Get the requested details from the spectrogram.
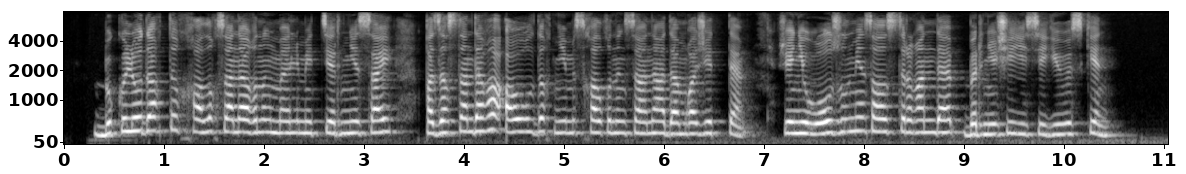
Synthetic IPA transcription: bʏkʲɪlwo̞d̪ɑq̚t̪əχɑlˠəqsɑnɑʁənəɴmælɪme̞t̪ːe̞ɾɪne̞sɑjqʰɑzɑqst̪ɑnd̪ɑʁəʔɑwəlˠd̪əqnemɪsχɑlˠqənəɴsɑnəɑd̪ɑmʁɑʒe̞t̪ːɪ | ʒ̥æne̞wo̞lˠʒəlˠme̞nsɑlˠəst̪əɾʁɑnd̪ɑbɪɾne̞ʃe̞je̞se̞ɡʲe̞wɵskʲe̞n

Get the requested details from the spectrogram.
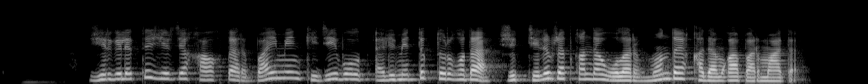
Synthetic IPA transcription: ʒe̞ɾɡʲɪlɪk̚t̪ɪʒe̞ɾd̪e̞χɑlˠəqt̪ɑɾbɑjme̞ŋkʲʰe̞d̪e̞jbo̞lˠəpælewme̞t̪ːɪk̚t̪ʰʊɾʁəd̪ɑʒ̥ek̚t̪e̞lɪpʒɑt̪̚qɑnd̪ɑwo̞lˠɑɾmʊnd̪ɑjqʰɑd̪ɑmʁɑbɑɾmɑd̪ə̰

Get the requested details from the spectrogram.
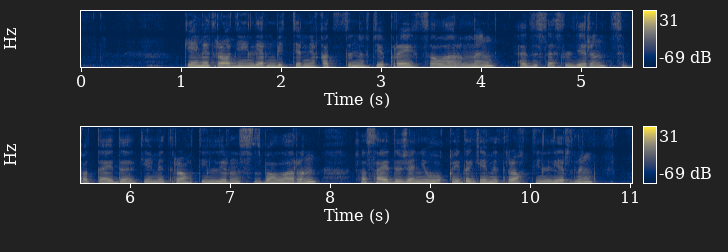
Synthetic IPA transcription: ɡ̥ʲeomʲe̞t̪ralˠəqd̪e̞ŋɪle̞ɾd̪ɪŋbe̞t̪ːe̞ɾɪneqʰɑt̪ə̥st̪ənʏk̚t̪e̞pro̞e̞kt̪sɨjalˠɑɾənəɴ | æd̪ɪst̪æsɪld̪e̞ɾɪnsijpɑt̪ːɑjd̪əɡʲeamʲe̞t̪ralˠəq̚d̪eŋɪle̞ɾd̪ɪŋsəzbɑlˠɑɾənʒ̥ɑsɑjd̪əʒæne̞wo̞qəjd̪əɡʲeamʲe̞t̪ralˠəq̚d̪̥eŋɪle̞ɾd̪ɪŋ

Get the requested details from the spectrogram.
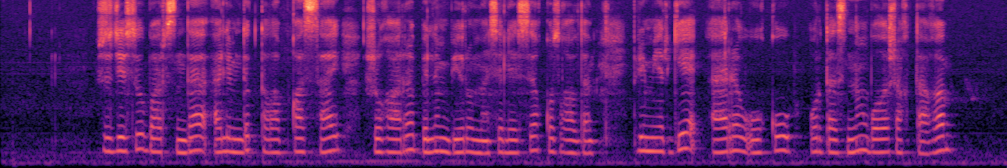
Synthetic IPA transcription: ʒ̥ʏzd̪e̞subɑɾəsənd̪ɑæle̞md̪ɪkt̪ʰɑlˠɑp̚qɑsɑjʒ̥oʁɑɾəbɪlɪmbe̞ɾumæse̞le̞sɪqʰo̞zʁɑlˠd̪ə | prʲemije̞rɡʲe̞æɾɪwo̞quwwo̞ɾd̪ɑsənəɴbolˠɑʃɑqt̪ɑʁə

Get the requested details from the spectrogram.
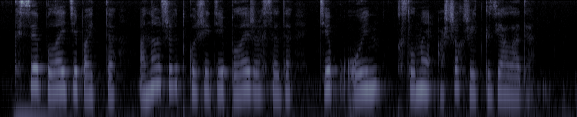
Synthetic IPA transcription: kʲʰɪ̥sɪbəlˠɑjd̪e̞pɑjt̪ːəɑnɑwʒɪɡʲɪt̪kʲʰɵʃe̞d̪e̞bəlˠɑjʒɑsɑd̪ə | d̪̥e̞pwo̞̰jəɴqʰə̥səlˠmɑjɑʃəqʒe̞t̪kʲɪze̞ɑlˠɑd̪ə

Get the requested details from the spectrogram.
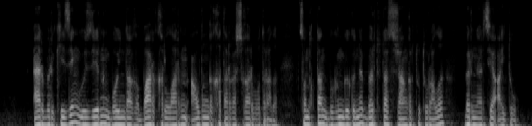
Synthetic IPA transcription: æɾbɪɾkʲʰe̞ze̞ŋwɵzd̪e̞ɾɪnɪŋbo̞jənd̪ɑʁəbɑɾqʰəɾlˠːɑɾənɑlˠd̪əɴʁəqʰɑt̪ɑɾʁɑʃəʁɑɾəpo̞t̪əɾɑd̪ə | so̞nd̪əq̚t̪ɑnbʏɡʲɪŋɡʲɪkʲʰʏnɪbɪɾt̪ʰʊ̥t̪ɑsʒɑɴʁəɾt̪ut̪ʰuɾɑlˠə | bɪɾnæɾse̞ʔɑjt̪u

